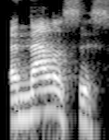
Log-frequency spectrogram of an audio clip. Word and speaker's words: analysis: Analysis was another difficult word. 4 syllables, second syllable carries the stress, so I typed NA in block capitals.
